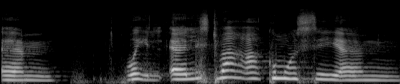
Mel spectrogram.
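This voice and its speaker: Her tone is dark and mellow, with ordinary pitch variation. She talks at a very slow pace. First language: German (speaking French). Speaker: communications manager of energy cooperative. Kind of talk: conference presentation. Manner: halting, searching for words.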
